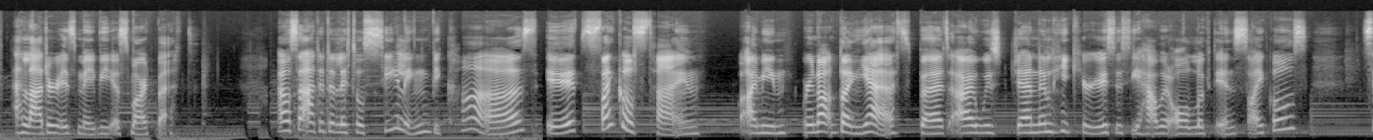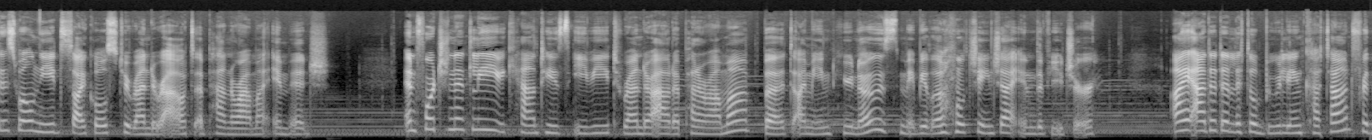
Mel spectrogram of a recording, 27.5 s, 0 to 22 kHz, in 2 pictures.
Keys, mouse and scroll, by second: 0.0 Delete, 0.1 Tab, 0.4 shift+click, 0.7 ctrl+j, 0.9 middle click, 1.0 scroll down 2, 1.3 KP_Divide, 1.5 middle click, 1.6-2.0 scroll down 5, 1.7 click, 1.7 middle drag, 2.0 shift+middle click, 2.2 scroll up 2, 2.3 scroll down 1, 2.4-3.7 shift+middle drag, 3.8 middle click, 4.2 click, 4.5 scroll down 3, 4.9-8.2 drag, 7.5 shift+middle click, 8.2 shift+middle click, 9.4 click, 9.7-11.5 shift+middle drag, 12.3 shift+middle click, 13.5 click, 13.7 g, 14.5 click, 14.9 click, 16.1 click, 16.9 click, 17.1 click, 17.3 click, 17.9 click, 20.0 click, 22.1 click, 24.5 KP_0, 25.2 click, 25.4 middle click, 26.9 click.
